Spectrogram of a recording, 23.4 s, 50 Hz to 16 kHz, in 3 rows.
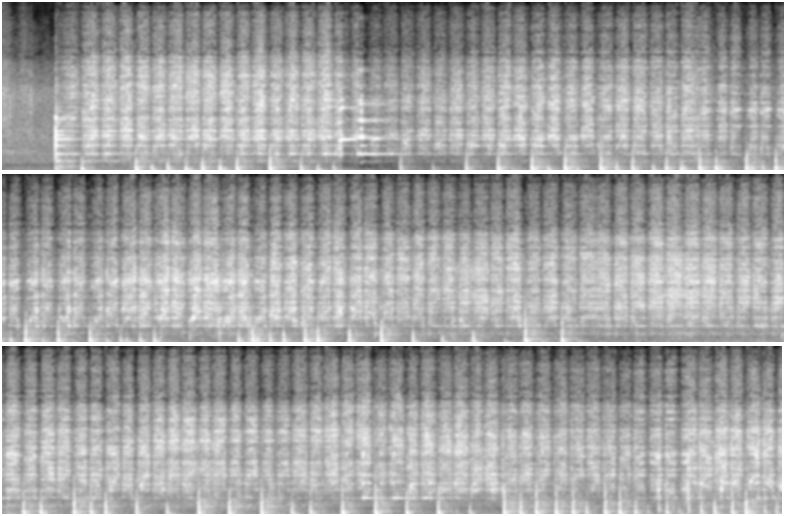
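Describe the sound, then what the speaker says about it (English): A KX250F cylinder head's gasket surface is rubbed by hand with WD lubricant, giving repeated rasping back-and-forth strokes in a steady rhythm, close and moderately loud, with a brief pause partway through. "Now what we're going to do is we're going to prep the gasket surface."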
